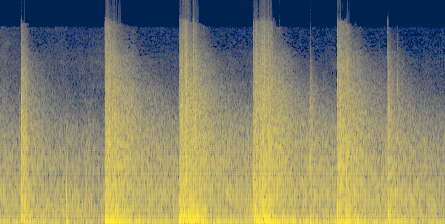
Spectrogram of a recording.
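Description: Aerial firework shells bursting in a daylight display: a string of loud, sharp bangs about a second apart, each trailing off in a rolling echo.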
